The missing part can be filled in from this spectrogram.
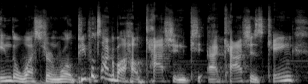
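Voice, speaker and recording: The voice belongs to a man and has vocal fry. Its pitch moves up and down over a very wide range. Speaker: gaming and card game commentator. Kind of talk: opinion monologue. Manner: halting, with fillers.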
